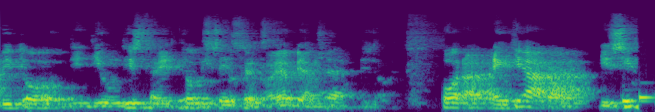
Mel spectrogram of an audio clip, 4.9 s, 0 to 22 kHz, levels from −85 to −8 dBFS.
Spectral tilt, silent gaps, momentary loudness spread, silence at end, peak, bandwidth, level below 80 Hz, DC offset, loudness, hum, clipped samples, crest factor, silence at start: -5 dB/octave; none; 6 LU; 0 s; -4 dBFS; 12.5 kHz; -62 dBFS; under 0.1%; -21 LUFS; none; under 0.1%; 18 dB; 0 s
